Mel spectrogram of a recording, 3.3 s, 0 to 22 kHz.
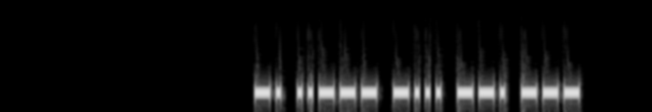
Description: Morse code, heard as a keyed tone, about 42 wpm, 700 Hz. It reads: N2BGO
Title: USA Call Signs - 5 Characters - Repeated 3x - 45wpm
